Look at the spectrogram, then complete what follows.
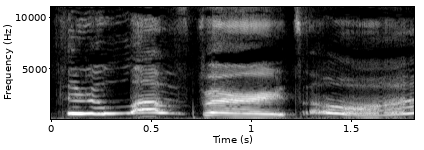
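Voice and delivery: high, loud delighted gush; gushing excited. Acted. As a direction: squeal it out with delight. Pig gushes about lovebirds.

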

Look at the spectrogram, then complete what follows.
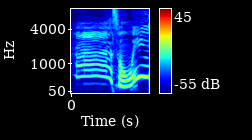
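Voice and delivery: high, soft, hedging reaction; squeaky mock-reluctant shrug; lukewarm concession. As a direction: grant it half-heartedly in a high little voice. Mimics own lukewarm reaction to success.

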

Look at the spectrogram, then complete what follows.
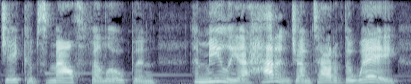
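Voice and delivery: ordinary delivery

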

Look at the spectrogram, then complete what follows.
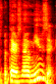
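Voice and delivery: high put-on lady's voice. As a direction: squeak it like the prim lady. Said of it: "She says".

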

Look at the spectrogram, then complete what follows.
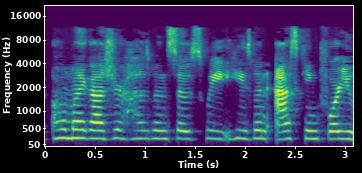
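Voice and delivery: wife imitates the nurse praising her husband, gushing. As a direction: mimic a sweet nurse cooing over him. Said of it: "the nurse comes out and she's like".

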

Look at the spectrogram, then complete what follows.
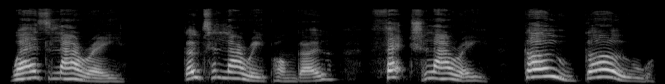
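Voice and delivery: slow commanding orders to a chimp, high and loud; firm trainer giving a chimp its orders; slow and important. Acted. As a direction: spell each order out slowly for the animal. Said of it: "spoke slowly and importantly".

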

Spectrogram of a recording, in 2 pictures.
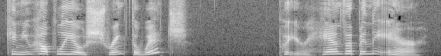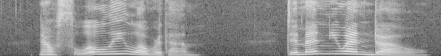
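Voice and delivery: bright, lively read-aloud voice; reading to children. A narrator's reading. Storyteller reading a picture book aloud to young listeners, lively and bright. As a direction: read it like storytime for little kids.

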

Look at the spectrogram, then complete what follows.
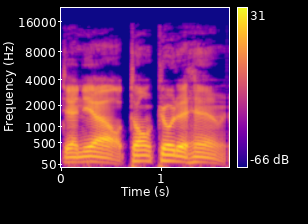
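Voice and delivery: loud warning call; shout. A narrator's reading. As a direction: shout to stop her. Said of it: "she heard Billy shout".

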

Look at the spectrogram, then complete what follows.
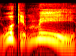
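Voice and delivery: high, drawn-out attention-seeking cry; mock the look-at-me hero type; Randy Rescue show-off. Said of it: "The, the Randy Rescue idea".

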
